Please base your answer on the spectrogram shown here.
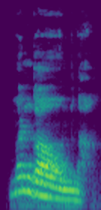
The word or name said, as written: Mengawoonnga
